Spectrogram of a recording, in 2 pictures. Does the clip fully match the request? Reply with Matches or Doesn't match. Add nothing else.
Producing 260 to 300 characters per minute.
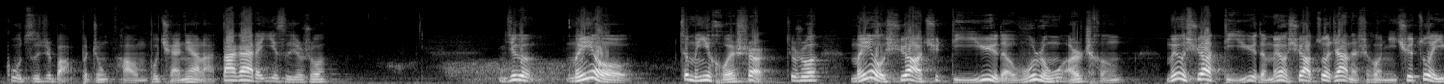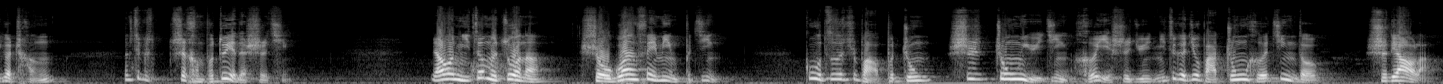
Doesn't match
